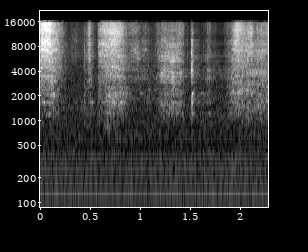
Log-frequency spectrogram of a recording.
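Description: Hand sanding a wood sealer coat on a half hull boat model, soft repeated rubbing strokes rising and falling in quiet bursts, close by with a faint steady hum underneath.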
